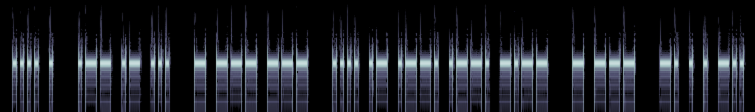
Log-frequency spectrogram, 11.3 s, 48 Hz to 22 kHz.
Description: Morse code, heard as a keyed tone, about 22 wpm, 700 Hz. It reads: HE WAS TOO HAPPY TO NEED
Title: Sentences from Top 1000 Words 22wpm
